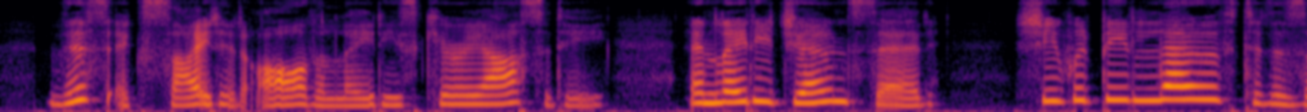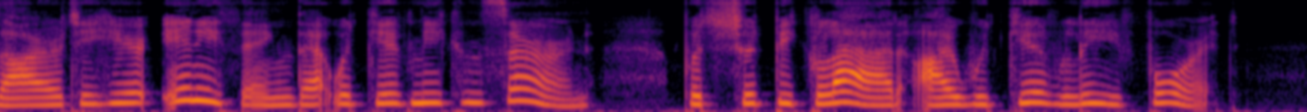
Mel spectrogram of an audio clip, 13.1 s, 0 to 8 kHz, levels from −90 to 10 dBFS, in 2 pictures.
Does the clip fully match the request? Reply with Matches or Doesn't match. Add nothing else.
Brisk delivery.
Doesn't match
